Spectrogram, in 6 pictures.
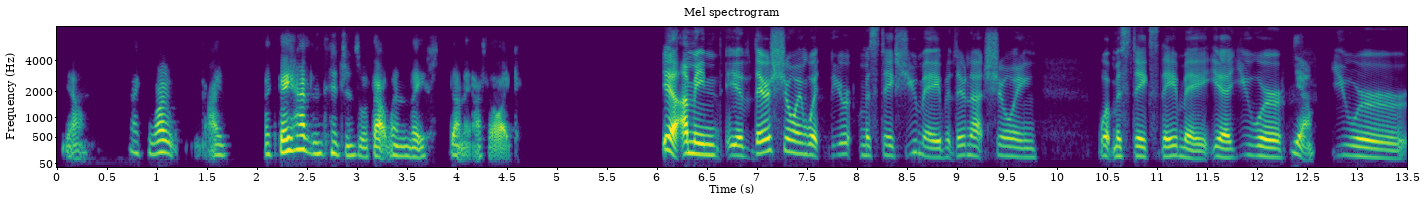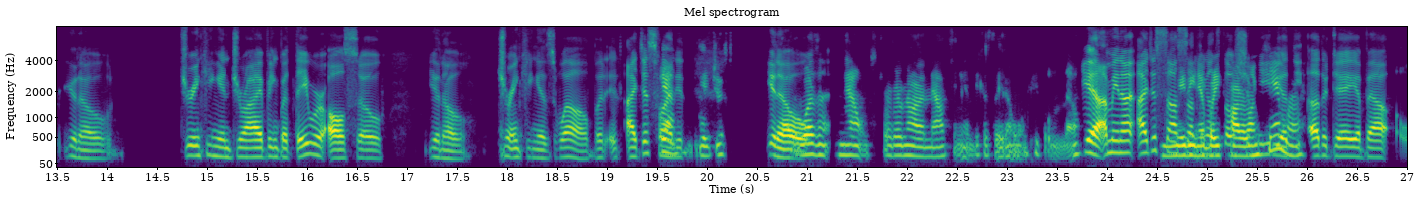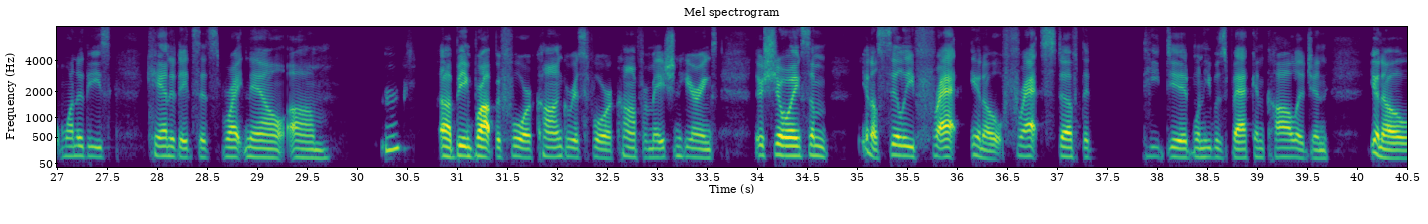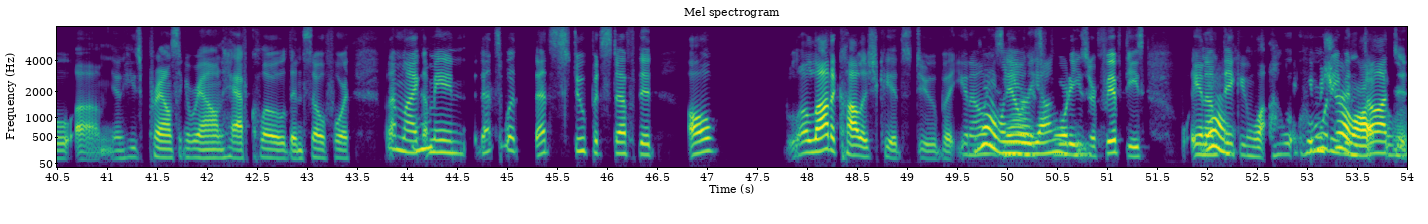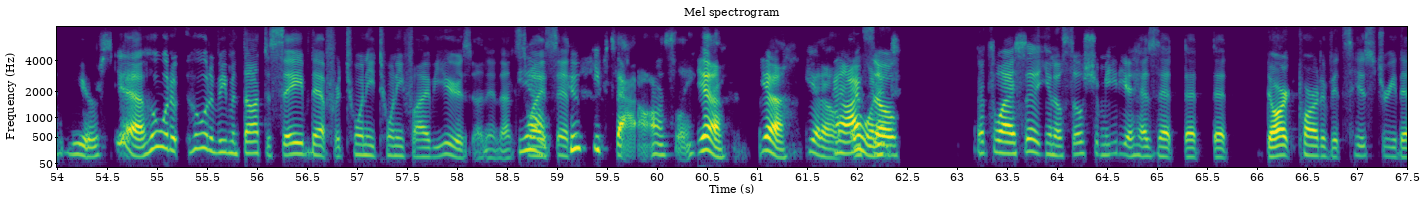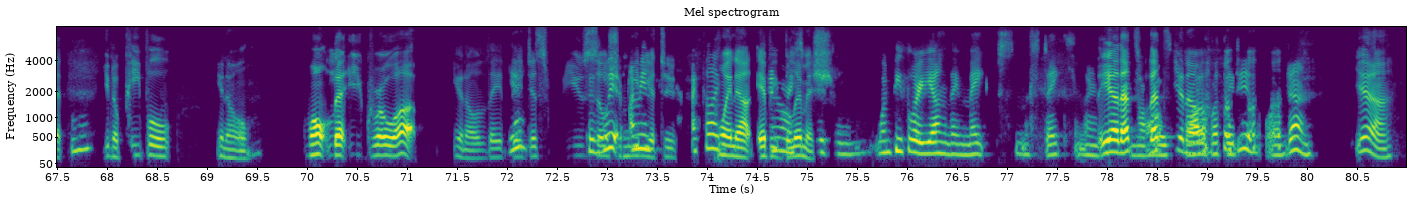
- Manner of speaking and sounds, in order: other background noise; "prancing" said as "prowncing"; tapping; chuckle
- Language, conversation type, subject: English, unstructured, How have new technologies and platforms changed the way we find and interact with online content?
- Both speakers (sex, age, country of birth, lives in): female, 30-34, United States, United States; female, 60-64, United States, United States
